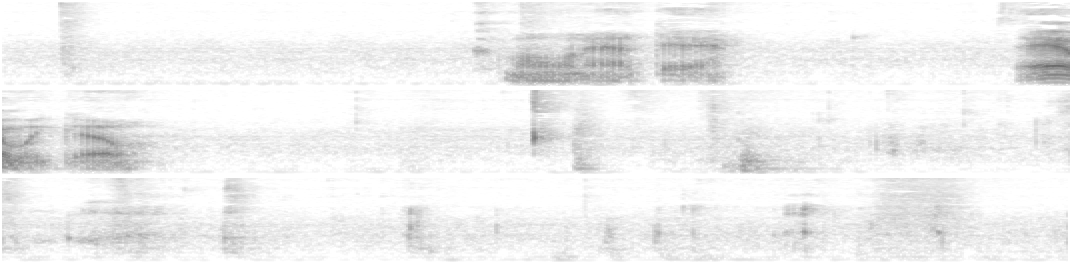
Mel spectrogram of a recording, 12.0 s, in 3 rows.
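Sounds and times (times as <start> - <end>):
wet mouth clicks and smacks: 5.3 - 6.2
person chewing: 7.0 - 12.0.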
